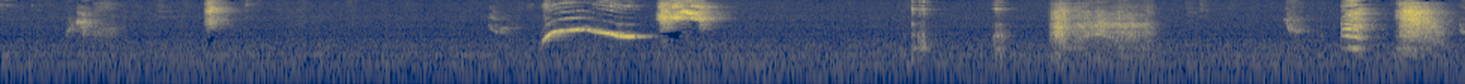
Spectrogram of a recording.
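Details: Caged pet African grey parrot imitating household sneezes, laughs, burps and nose blowing, plus talking: a loud arching whistle, harsh noisy bursts resembling sneezes or nose blowing, and clipped squawks.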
